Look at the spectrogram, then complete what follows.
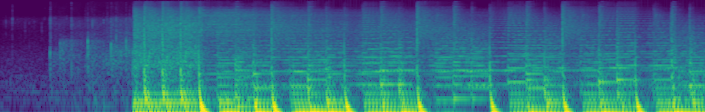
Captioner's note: applause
